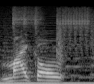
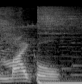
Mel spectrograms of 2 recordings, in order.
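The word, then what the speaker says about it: Mykko: let's talk about uh Michael Montana now this isn't Michael like Mike this is Micha it's spelled m y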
